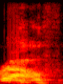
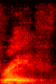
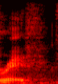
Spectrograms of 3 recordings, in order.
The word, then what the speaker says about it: Ralph: you're right there is there is an l but it is pronounced rafe yeah english such a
